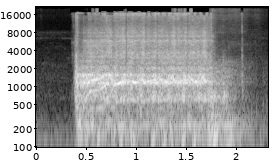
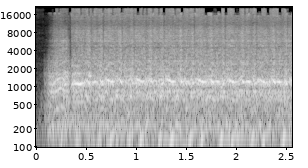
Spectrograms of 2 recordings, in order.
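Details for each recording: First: Toro Wheel Horse 266-H, 26 hp Kohler V-twin, 475 hours, first crank test on battery before fuel is hooked up: strong even cranking churn; the starter turns the engine normally. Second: Toro Wheel Horse 266-H with 26 hp Kohler V-twin, new fuel filter, fuel pump and carburetor never fueled, fed without tank: steady cranking about three compressions a second for nearly four seconds, never fires, then silence; likely needs priming.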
